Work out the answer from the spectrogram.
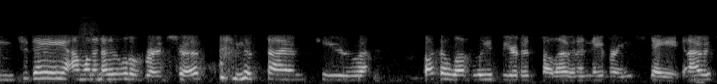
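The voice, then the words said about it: Midwestern American accent. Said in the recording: “she's not from Mississippi. She's from the Midwest. ... They don't talk like they're from Minnesota.”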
